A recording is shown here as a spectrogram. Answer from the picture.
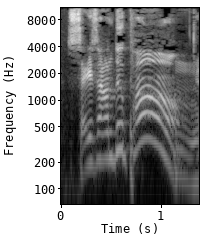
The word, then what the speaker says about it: Saison Dupont: Saison Dupont!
